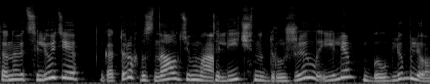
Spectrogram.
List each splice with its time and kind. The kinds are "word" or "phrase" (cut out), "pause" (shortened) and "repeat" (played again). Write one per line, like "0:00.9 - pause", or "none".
0:01.4 - word
0:02.1 - word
